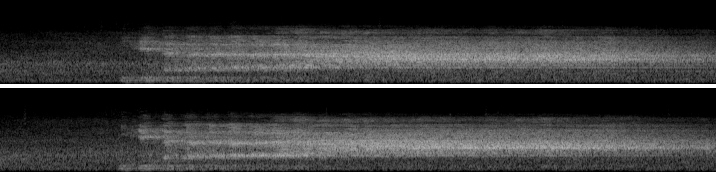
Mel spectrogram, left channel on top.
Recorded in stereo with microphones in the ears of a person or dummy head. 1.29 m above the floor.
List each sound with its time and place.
1.2 s laughter: 85° right, 1.2 m; by 7.1 s 5° right (ahead or behind), 3 m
